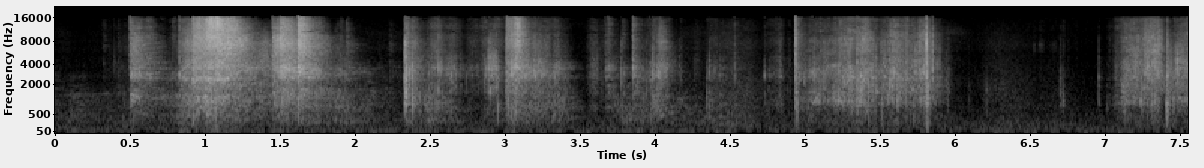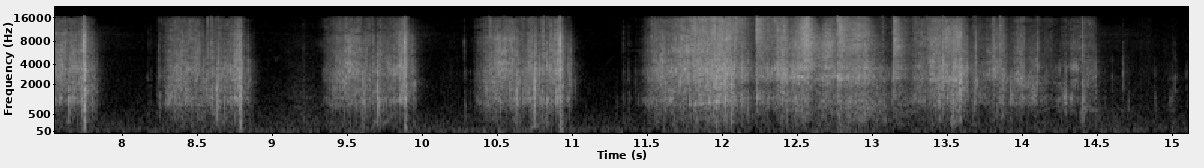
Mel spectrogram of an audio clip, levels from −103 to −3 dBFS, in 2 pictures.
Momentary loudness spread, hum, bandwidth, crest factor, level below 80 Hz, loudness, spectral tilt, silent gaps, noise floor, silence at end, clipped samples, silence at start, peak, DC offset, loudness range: 22 LU; none; 16.5 kHz; 32 dB; -88 dBFS; -34 LUFS; 4 dB/octave; none; -76 dBFS; 0.6 s; under 0.1%; 0.5 s; -8 dBFS; under 0.1%; 14 LU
